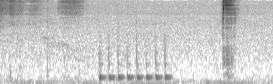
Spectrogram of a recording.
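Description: A phone beeps with a ringing tone through its speaker.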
